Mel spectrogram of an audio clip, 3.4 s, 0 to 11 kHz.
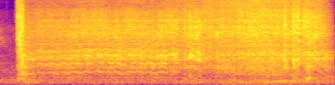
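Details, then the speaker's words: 1967 Ford Galaxie V8, compression 70–113 psi against roughly 120+ spec, one carb accelerator jet suspected plugged; uneven, lazy cranking for about three seconds without catching; low compression, no start. "So spec on this is like 120 and up or something like that on this old engine. 120 and up. So it's not looking good."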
